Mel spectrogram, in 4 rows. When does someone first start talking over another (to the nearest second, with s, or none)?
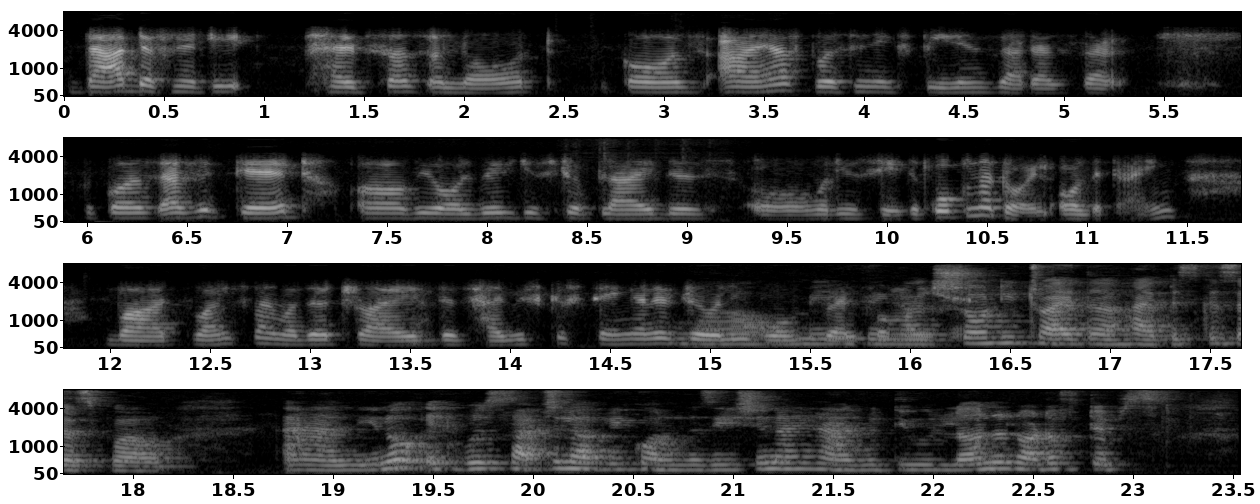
15 s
